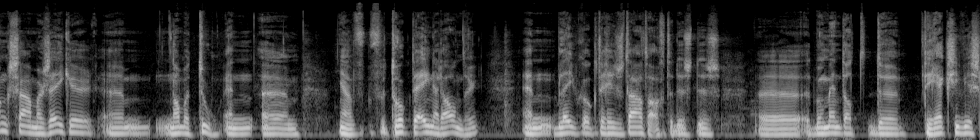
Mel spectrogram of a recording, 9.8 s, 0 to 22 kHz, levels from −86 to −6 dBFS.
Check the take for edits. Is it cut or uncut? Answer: cut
